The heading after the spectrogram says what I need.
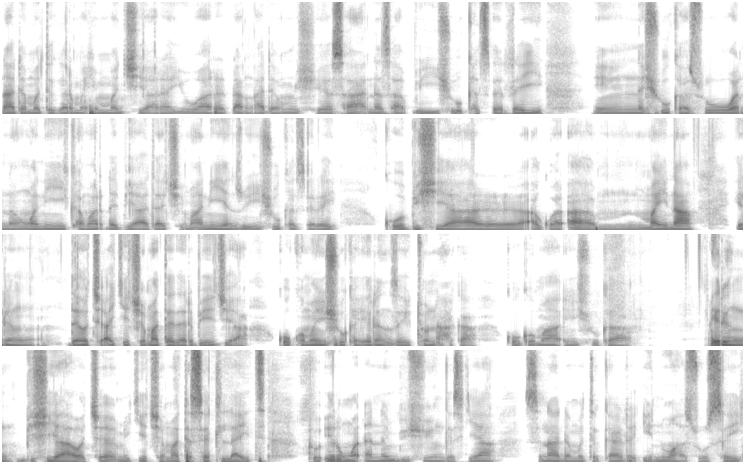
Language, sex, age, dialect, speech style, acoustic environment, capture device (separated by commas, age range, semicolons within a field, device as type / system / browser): Hausa, male, 25-34, Nigeria - Kano, relaxed; stressed, silence, mobile / Linux / Chrome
